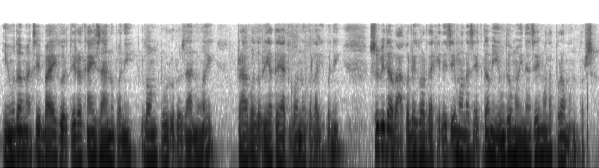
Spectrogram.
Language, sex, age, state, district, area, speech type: Nepali, male, 18-30, West Bengal, Darjeeling, rural, spontaneous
